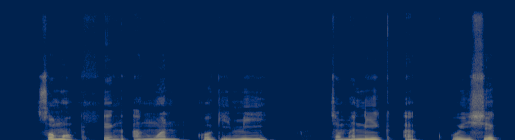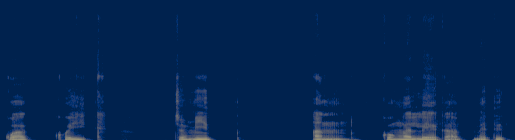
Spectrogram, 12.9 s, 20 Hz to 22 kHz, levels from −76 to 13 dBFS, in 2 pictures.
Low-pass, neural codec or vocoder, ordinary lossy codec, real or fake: 19.8 kHz; vocoder, 44.1 kHz, 128 mel bands, Pupu-Vocoder; none; fake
